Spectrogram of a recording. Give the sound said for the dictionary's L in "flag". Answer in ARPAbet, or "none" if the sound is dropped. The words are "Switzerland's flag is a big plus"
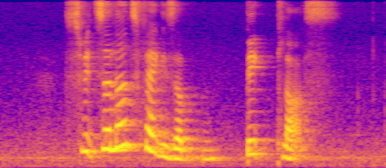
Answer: none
